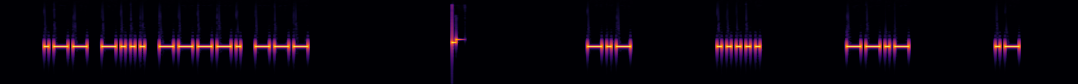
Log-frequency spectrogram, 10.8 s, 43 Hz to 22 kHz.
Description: Morse code, heard as a keyed tone, about 25 wpm, spaced as for 13 wpm, 700 Hz. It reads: WB9O K5QA
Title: USA Call Signs - 4 Characters - 6x Character Spacing - 25wpm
